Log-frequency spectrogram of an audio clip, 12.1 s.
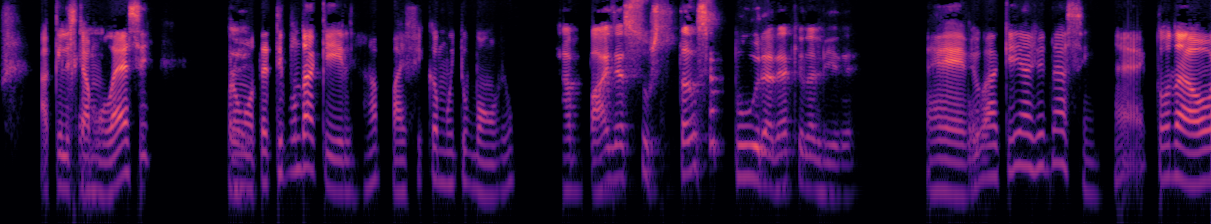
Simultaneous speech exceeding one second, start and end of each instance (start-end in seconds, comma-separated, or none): none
